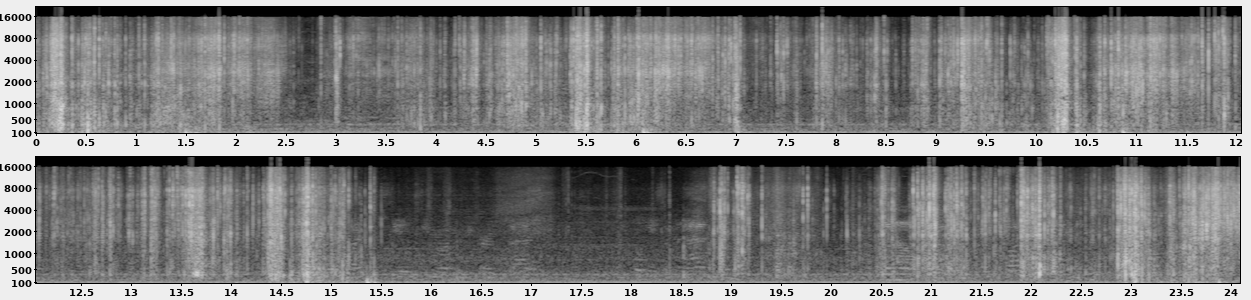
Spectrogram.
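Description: Foil packs crinkle and rustle in someone's hands.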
